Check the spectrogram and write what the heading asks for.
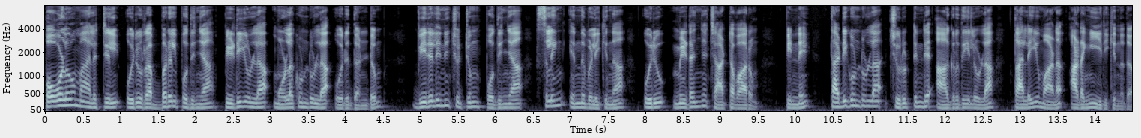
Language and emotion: Malayalam, neutral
